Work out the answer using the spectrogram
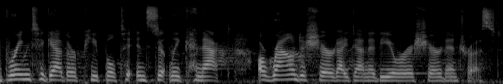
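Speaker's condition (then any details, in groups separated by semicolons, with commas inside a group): No condition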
